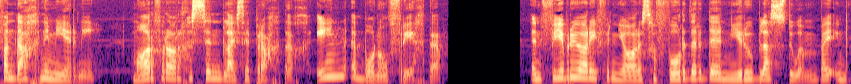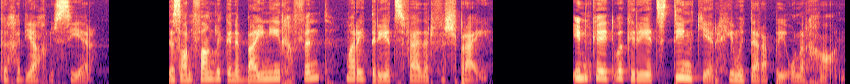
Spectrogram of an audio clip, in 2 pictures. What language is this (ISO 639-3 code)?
nld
